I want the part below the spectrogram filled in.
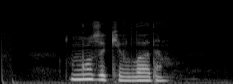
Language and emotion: Russian, neutral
